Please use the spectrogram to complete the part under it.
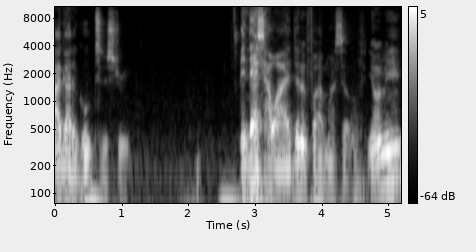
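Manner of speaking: soft voice, emotion catching in the throat. A speaker recalling something that happened in childhood, choked up. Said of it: "I'm getting a little choked up".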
